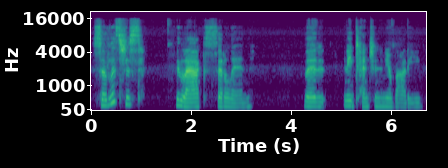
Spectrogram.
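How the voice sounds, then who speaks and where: Very slow, low-voiced woman guiding meditation. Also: no room sound. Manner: soft, unhurried, with long pauses between short phrases. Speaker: meditation guide. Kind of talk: guided meditation, calm and spacious.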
